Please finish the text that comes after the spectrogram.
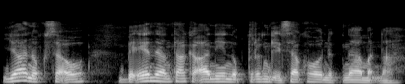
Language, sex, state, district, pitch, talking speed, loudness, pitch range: Garo, male, Meghalaya, North Garo Hills, 115 Hz, 135 wpm, -15 LUFS, 105-130 Hz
